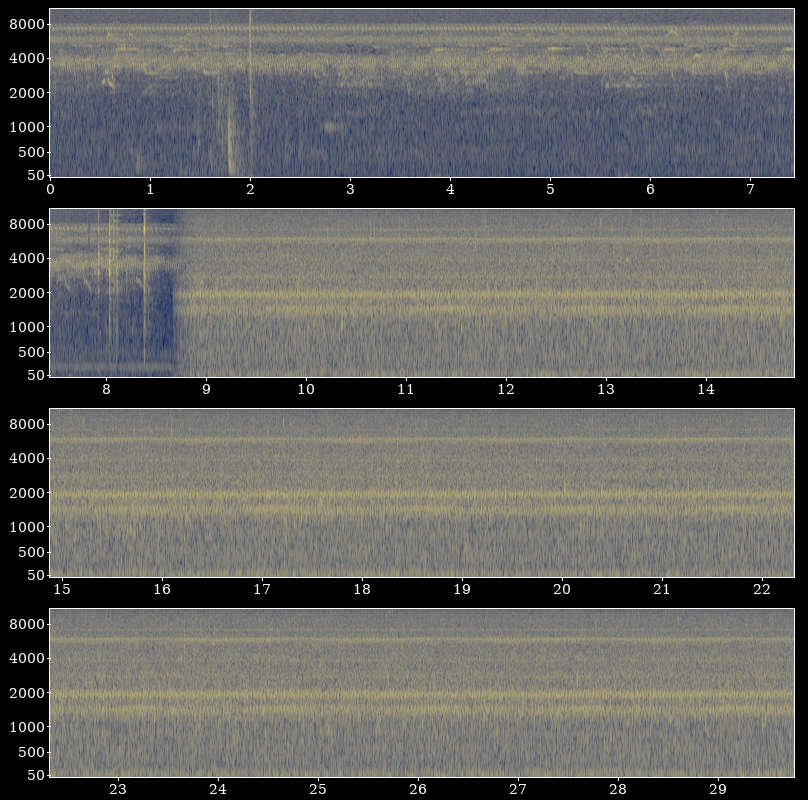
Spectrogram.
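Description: Crickets chirping, with a sharp click about two seconds in. About nine seconds in, a small electric pump motor starts suddenly and runs steadily with a whine, pumping liquid through a miniature model fuel pump's nozzle.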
